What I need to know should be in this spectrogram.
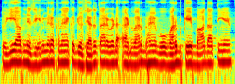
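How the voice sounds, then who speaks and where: A man teaching English grammar for a job test, explaining each answer with lots of repetition and reading the English sample sentences out slowly. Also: medium pitch, little pitch movement, big-room sound. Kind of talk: explaining exam questions.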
